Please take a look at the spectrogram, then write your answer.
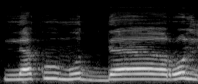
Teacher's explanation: یہ جو لام ساکن ہے اس کو آپ نے موٹا نہیں کرنا, زبان نہیں اٹھانی اوپر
